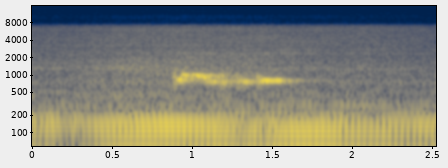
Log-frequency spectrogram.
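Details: Bangkok-type zebra dove singing: one short cooing phrase near the middle, a quick burst of notes ending on a brief level whistle, faint over a steady low humming drone.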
